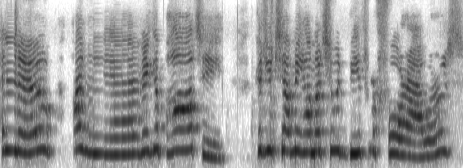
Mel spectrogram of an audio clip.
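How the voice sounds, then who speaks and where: Here is a put-on character voice. Its pitch is extremely high. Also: moderate pace. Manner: polite, feigning innocence.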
